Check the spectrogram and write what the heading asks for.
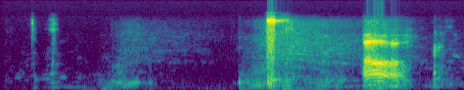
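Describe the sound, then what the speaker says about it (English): A racing truck's engine revs on a busy street during Daytona Bike Week, rising in a short burst amid crowd noise and people talking nearby. "Racing truck."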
